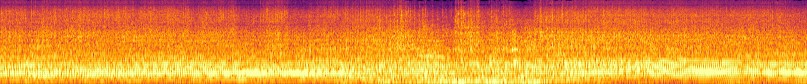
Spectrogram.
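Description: Demolition derby car engines running hard under load, the main engine's pitch sinking about three and a half seconds in and climbing back up about two seconds later.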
